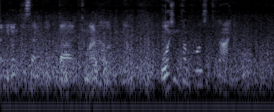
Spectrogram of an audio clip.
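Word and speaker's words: Washington Post: 워싱턴 포스트가 아니고 워싱턴 포스트. 그래서 포스트에서 앞에 강세가 있기 때문에 뒤에 트 발음은 거의 안 들리는 거거든요.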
